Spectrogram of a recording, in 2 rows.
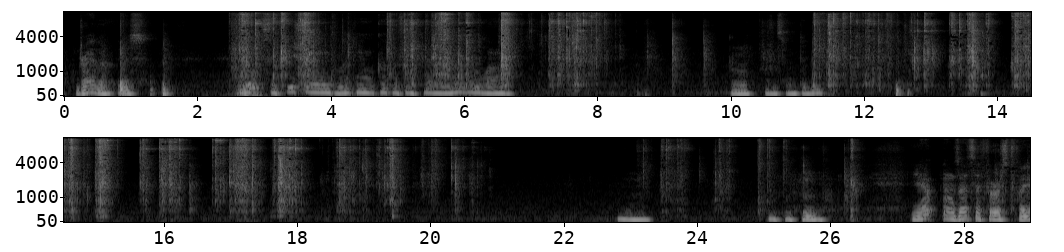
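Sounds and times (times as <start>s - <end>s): metal hand tools clinking: 2.5s - 8.4s, 11.2s - 20.9s.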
